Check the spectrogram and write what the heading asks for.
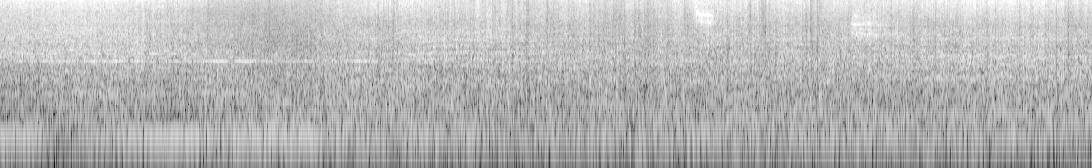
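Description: Boat's Volvo Penta engine running steadily under way with a constant low hum, under a loud rush of water and spray along the hull.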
